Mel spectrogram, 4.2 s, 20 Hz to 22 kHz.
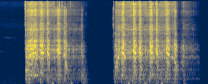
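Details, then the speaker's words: Honda XR650L adventure build, in neutral: two short bursts of even starter chugging, about a second each, and the engine never catches because the ignition was left off. "Oh, well, you know, it might help if I turn that on."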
